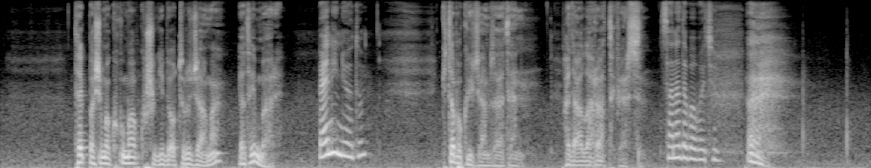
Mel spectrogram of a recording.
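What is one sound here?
A middle-aged man speaks angrily nearby.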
